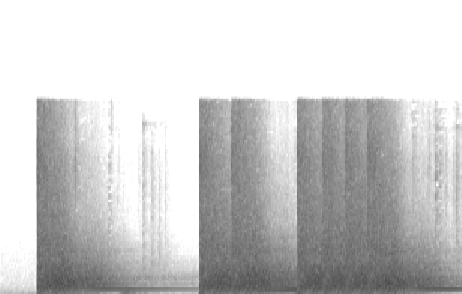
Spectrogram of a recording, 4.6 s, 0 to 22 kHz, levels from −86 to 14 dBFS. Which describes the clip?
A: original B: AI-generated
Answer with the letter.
A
